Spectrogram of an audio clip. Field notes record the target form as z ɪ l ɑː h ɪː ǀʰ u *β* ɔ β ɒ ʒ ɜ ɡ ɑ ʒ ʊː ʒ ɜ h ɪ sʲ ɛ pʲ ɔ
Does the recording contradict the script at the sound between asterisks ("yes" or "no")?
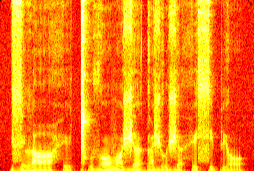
yes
